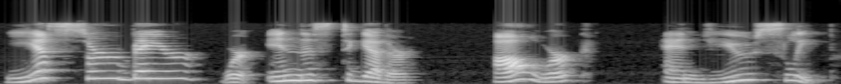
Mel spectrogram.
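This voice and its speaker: A woman voicing a clever, persuasive male trickster hare from a storybook, pitching deals with eager patter. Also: very animated, very slow, pushed and bright, dull audio, full character voice.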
